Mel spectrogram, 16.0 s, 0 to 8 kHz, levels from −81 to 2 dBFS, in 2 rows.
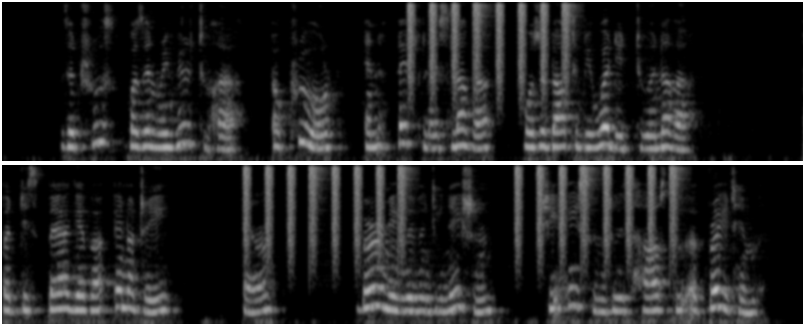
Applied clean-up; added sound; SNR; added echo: none; Rattle (instrument); -3 dB; none.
